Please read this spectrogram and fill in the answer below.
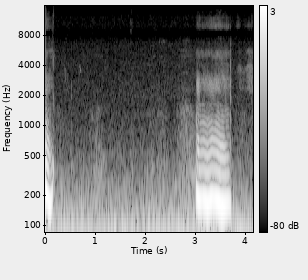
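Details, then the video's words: Burmese cat Emma Rose making cute little noises in her sleep: a brief sound cut off at the start, quiet breathing, then one level, slightly falling moan lasting under a second over low indoor hum. "Emma Rose the Burmese cat making sleep noises"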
